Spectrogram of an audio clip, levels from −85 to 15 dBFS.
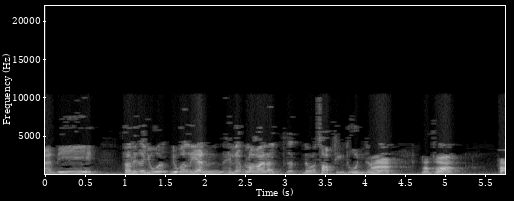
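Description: Throughout, heavy damage from what is likely WMA compression, fitting a low bitrate near 24 kbps, leaves the speech washy and ringing, with nothing above 10.5 kHz. At 0.95 to 0.99 s, pre-echo: the codec spreads noise across its block, so about 33 ms of hiss precedes an attack, smearing it. From 4.08 s to the end, a section at the wrong speed plays at 0.628 times normal rate, dropping pitch by about seven semitones and making speech deep and slow.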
